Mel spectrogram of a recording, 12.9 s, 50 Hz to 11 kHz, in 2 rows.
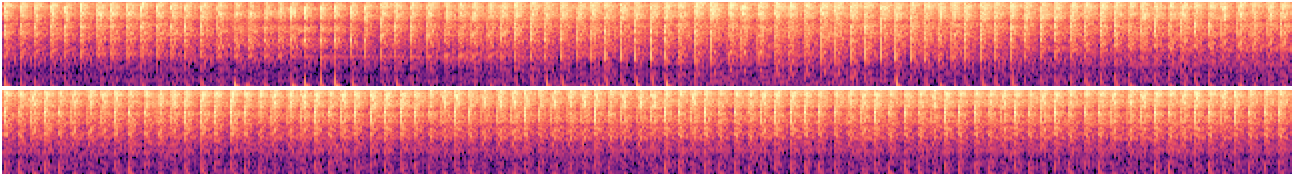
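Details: Dual RPS half reconfigured to about 100 kV with half the diodes flipped, Darson Bell configuration; continuous harsh crackle of rapid snapping sparks, steady throughout, as it charges up and discharges; normal spark gap arcing.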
